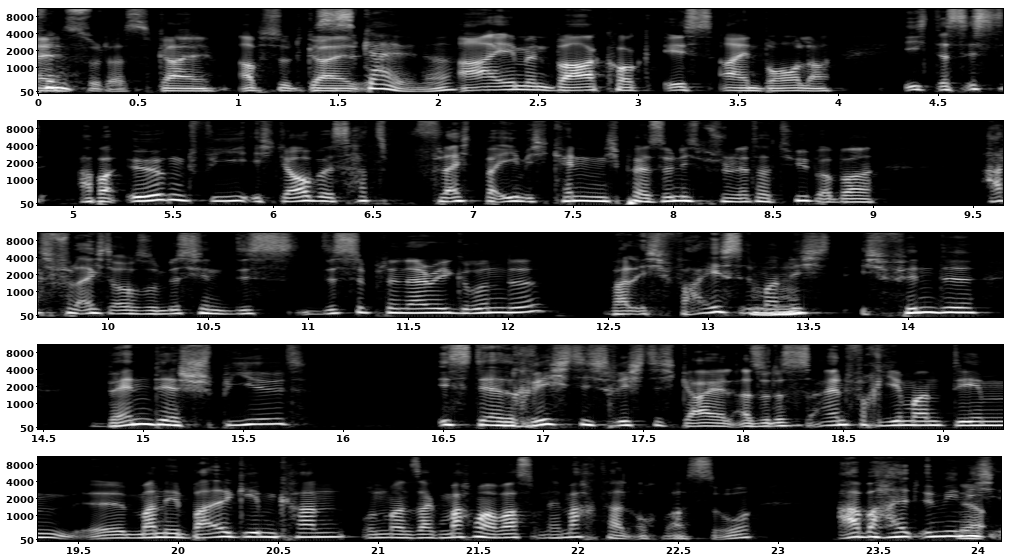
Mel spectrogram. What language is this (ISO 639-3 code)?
deu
